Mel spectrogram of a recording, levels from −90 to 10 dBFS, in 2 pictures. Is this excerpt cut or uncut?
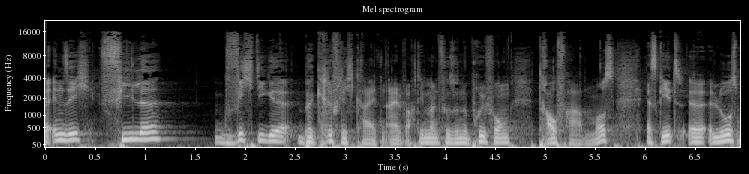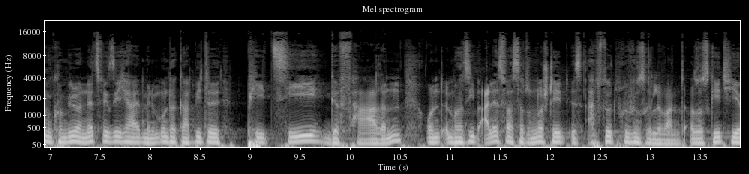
uncut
